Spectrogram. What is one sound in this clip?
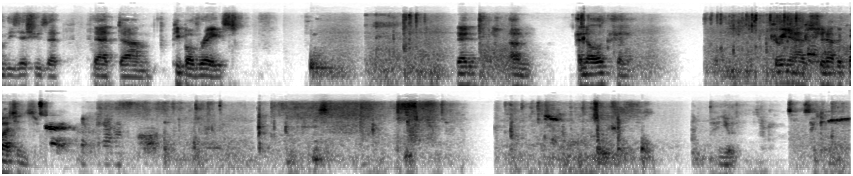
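A man speaks calmly through a microphone, with short pauses.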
